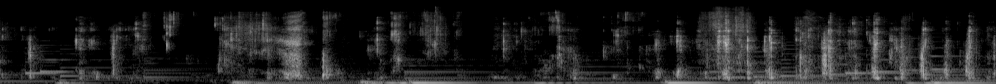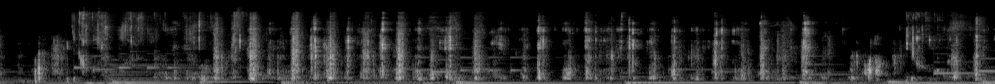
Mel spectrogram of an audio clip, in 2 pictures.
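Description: Close-up wet chewing and lip-smacking of a mouthful of bacon Chicago-style pizza: a dense run of quick sticky mouth clicks. Soft background music with a low bass line plays underneath.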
